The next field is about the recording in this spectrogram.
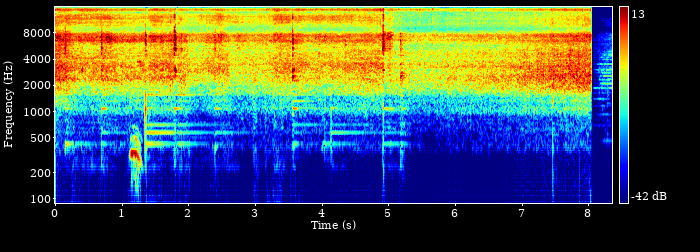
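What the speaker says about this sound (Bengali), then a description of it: "এই যে ফুলকপি সবজি বসিয়ে দিয়েছি আমি" Cauliflower and mixed vegetables frying in a pan, a steady close sizzle with stirring and clinks of a utensil against the pan, running throughout before cutting off at the end.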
